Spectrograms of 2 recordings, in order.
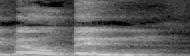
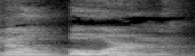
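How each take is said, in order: First: The last syllable is reduced, like 'bin'. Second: The last syllable is full, like 'born'. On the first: The speaker calls it right. "Australians say Melbourne. ... the bin ... we don't hear much R" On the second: The speaker calls it wrong. "You might be tempted, like me, to say Melbourne"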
